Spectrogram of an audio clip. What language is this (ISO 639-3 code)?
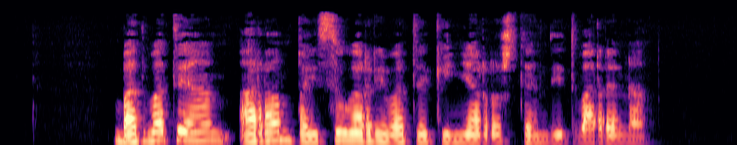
eus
